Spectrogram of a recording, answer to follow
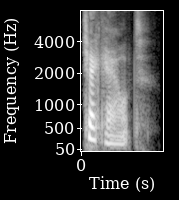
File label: Checkout British Female Voice; Recorded Voice; Andrew Fleming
